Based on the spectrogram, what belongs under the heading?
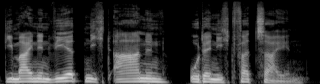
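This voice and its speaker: A man voicing a proud titan brought low, speaking in anguished, pleading verse. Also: big pitch swings, normal speed, no echo, studio quality, lightly acted.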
